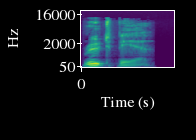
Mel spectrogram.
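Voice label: "root beer", English, British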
